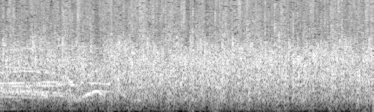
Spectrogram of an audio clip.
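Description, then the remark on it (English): An audience applauds a first-time guest panelist, a stand-up comedian: a dense wash of steady clapping that holds at an even loudness throughout, with a faint cheer or whistle rising briefly near the start. “Give it up for Grant Lyon, everybody.”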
